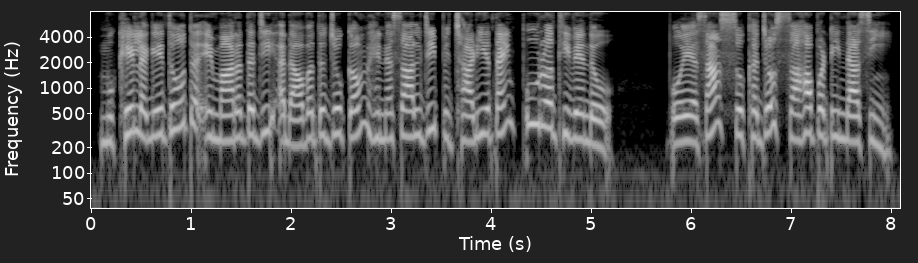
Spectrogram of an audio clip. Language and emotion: Sindhi, happy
